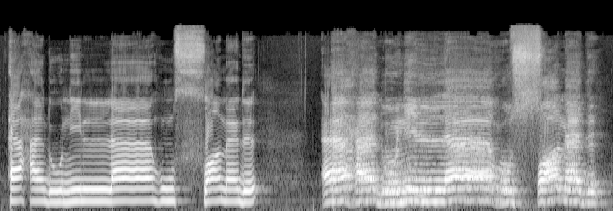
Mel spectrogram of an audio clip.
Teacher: Ve nuna kesre verdiğimizden dolayı da Allah lafzını kalın değil ince okuyoruz.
